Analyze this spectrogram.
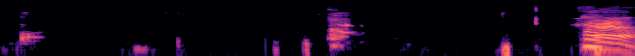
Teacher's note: हलक के दरमियानी हिस्से बड़ी हा अदा होती है। इसे अदा करते वक्त आपके मुंह से हवा बाहर आती है।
